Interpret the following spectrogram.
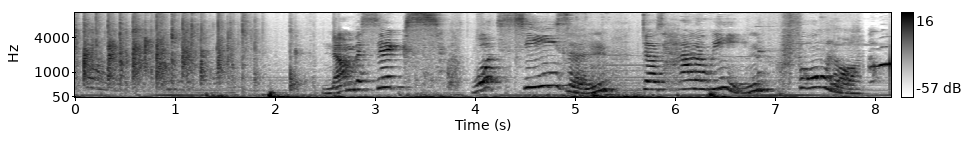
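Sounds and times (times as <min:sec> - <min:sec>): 
small group clapping in a round of applause: 0:00.0 - 0:02.4
speech: 0:02.5 - 0:08.0.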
